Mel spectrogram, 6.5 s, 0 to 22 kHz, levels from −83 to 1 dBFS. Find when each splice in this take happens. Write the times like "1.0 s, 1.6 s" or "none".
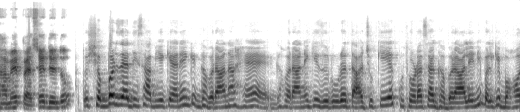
1.0 s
